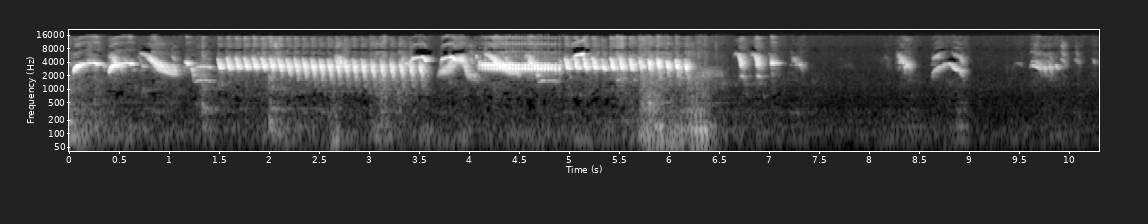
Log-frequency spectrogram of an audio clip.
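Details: Canary in song, used to stimulate canaries into singing: quick chirps lead into a long loud rolling trill with short interjected notes, followed by scattered softer chirps and pauses.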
